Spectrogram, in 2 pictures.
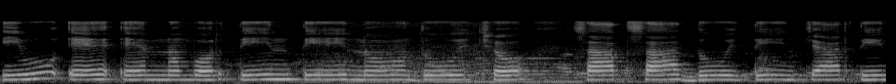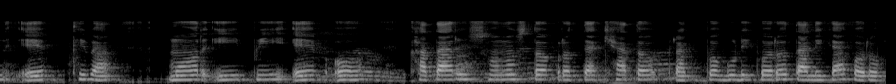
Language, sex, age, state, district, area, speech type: Odia, female, 60+, Odisha, Mayurbhanj, rural, read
